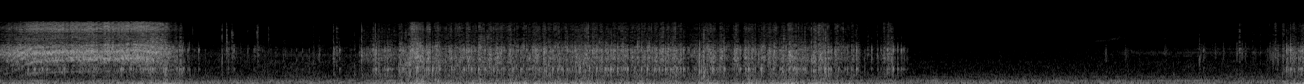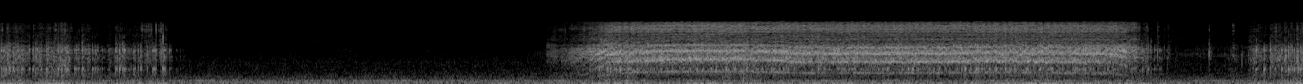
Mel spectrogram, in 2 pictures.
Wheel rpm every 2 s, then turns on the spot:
100, 10, 30, 30, 10, 0, 10, 0, 0, 70, 150, 140, 30.
2-10 12-14 24-26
